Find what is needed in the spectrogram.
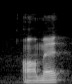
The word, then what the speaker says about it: Ammit: And I liked how, just the two gods and the differences, like how Ammit, am I saying that right? – Ammit. – Ammit, that's it. Yeah, kind of like omelet, but without the L.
